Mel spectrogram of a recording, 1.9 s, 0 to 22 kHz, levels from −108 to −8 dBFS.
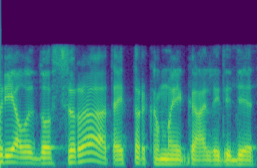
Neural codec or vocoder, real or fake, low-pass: codec, 16 kHz, 8 kbps, FunCodec, trained on Chinese and English, 25 frames a second; fake; 7.2 kHz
